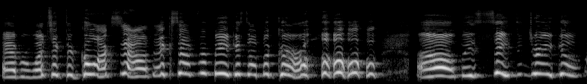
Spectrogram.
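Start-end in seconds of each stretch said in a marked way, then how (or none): 2.3-3.8 high voice breaking into laughter; laughing. Real, not acted. Reader cracking up at the absurd line, laughing high. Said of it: "laughing at the line". 4.2-5.8 mock scream. A narrator's reading. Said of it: "I screamed".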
